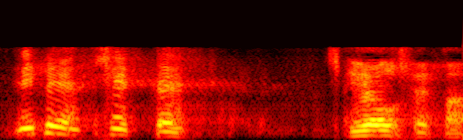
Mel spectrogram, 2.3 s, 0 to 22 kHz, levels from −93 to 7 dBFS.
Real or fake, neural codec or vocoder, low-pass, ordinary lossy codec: fake; codec, 16 kHz, 1 kbps, FreqCodec, smaller model; 5.4 kHz; MP3, 48 kbps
